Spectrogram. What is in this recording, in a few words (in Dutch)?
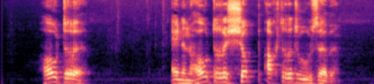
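houten, Limburgse gesproken woordenboeken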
